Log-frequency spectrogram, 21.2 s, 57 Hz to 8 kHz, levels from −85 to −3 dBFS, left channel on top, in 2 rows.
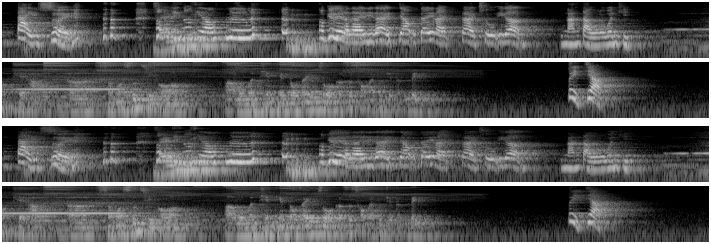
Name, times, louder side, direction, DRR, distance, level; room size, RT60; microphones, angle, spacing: voice 1, 0.2-1.2 1.5-3.9 4.2-4.3 4.8-7.9 8.4-9.4 19.1-19.7, left 4 dB, 80° left, 10 dB, 0.6 m, -26 dB
voice 2, 2.3-3.3 4.3-4.8 10.6-13.3 13.9-16.9, right 1 dB, 70° right, 0 dB, 1.9 m, -34 dB
sound 1, 9.3-15.0, right 3 dB, 35° right, 0.8 m, -37 dB
sound 2, 10.8-17.8, left 5 dB, 30° left, 0.9 m, -46 dB
13.5 x 5.2 x 5.1 m, 1.3 s
head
